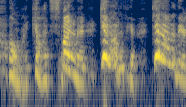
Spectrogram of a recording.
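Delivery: hammed-up hysterical shriek, building; mock terror, chasing someone away at full pitch; acted freak-out. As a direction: escalate from gasped shock to high, loud screaming. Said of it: "she's freaking out about him".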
